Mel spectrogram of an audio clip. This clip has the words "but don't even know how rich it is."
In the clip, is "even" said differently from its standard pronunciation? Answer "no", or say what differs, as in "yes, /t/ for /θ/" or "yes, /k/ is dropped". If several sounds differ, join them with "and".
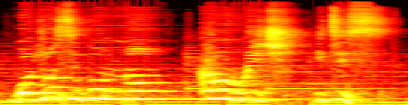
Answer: yes, /b/ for /v/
